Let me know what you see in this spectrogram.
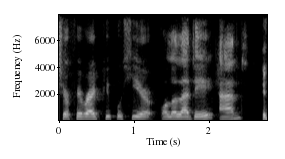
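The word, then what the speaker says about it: Ololade: But that's not your name is pronounced. It's pronounced ol. Leave that one. Leave that one. But at least the o l o l a d e. Ola day.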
